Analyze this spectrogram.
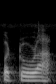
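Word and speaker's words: પટોળા: बाकी सब पटोले हैं, पटोला बोलते हैं हमारे यहाँ, पटोड़ा, सॉरी गुजराती पूरा प्रोनाउंसिएशन इसका पटोड़ा होता है।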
